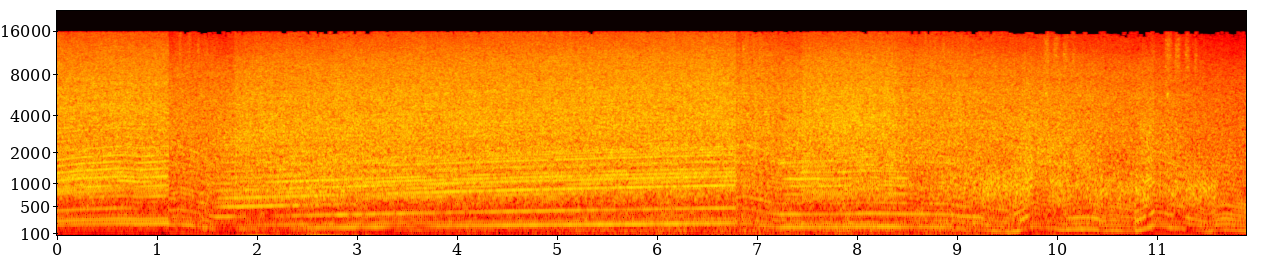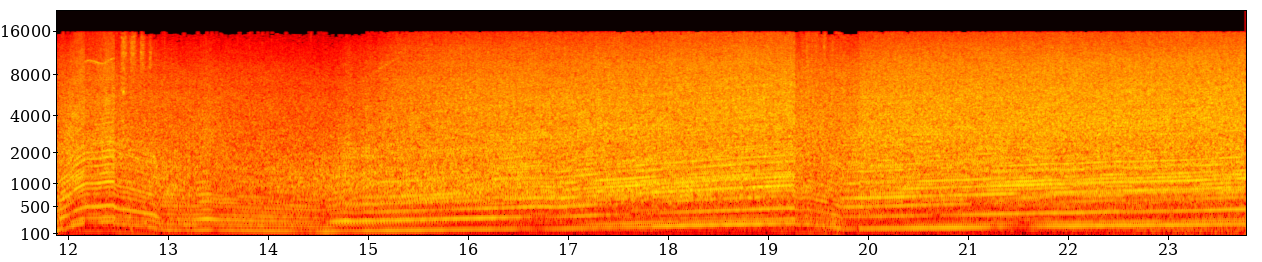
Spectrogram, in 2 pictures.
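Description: A car engine roars at high revs, rising in pitch and dropping sharply with each gear shift.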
